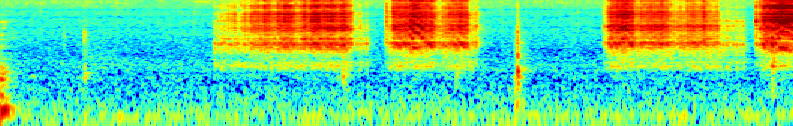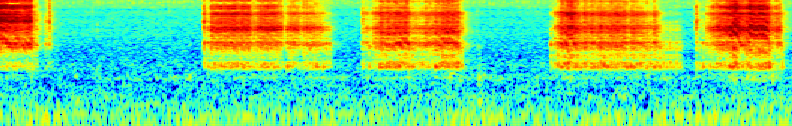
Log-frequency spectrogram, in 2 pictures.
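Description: The azipod units of a radio-controlled model tug whirring in short gear-driven bursts as they are run from the transmitter. There are about seven bursts of under a second each, several in close pairs, with quiet gaps between them.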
